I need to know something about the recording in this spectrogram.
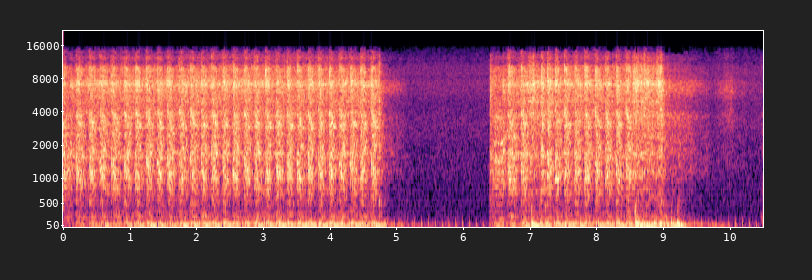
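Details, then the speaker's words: Jaguar E-Type Series 1 2+2, unstarted for about two weeks, started using the choke in neutral: it catches, runs roughly, dies, then fires on the second try. Starting gets harder the longer it sits. "so that's my car i mean it didn't start right up now if we came out tomorrow boom it started right up it just seems to be the longer you go the worse it is"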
